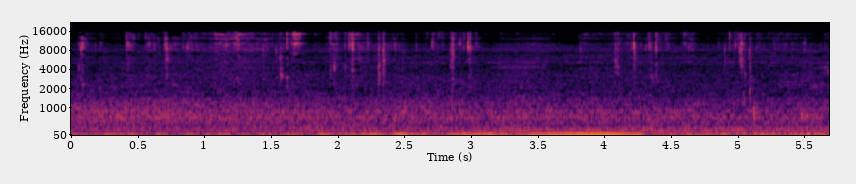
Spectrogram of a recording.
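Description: Chewing and biting into a multi-patty burger, with small wet mouth clicks and smacks, over a low rumble that grows louder about three seconds in and drops back a little after four.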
